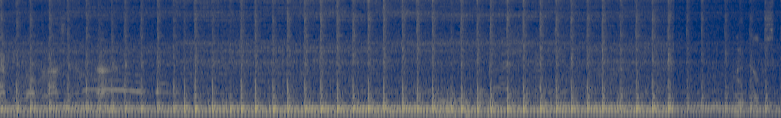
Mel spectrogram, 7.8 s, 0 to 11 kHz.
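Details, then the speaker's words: Yamaha RX King two-stroke after its over-ported block and head were replaced with new ones. Settles into a steady idle with even popping exhaust beats and no knock or rattle; mechanic believes power is back to 100%. "Saya yakin untuk tenagnya sudah 100%"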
